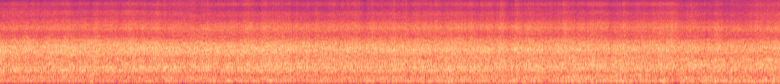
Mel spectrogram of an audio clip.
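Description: A bong fai dok, a hand-packed gunpowder fountain firework, burning steadily and spraying a column of sparks upward with a continuous loud rushing hiss.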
